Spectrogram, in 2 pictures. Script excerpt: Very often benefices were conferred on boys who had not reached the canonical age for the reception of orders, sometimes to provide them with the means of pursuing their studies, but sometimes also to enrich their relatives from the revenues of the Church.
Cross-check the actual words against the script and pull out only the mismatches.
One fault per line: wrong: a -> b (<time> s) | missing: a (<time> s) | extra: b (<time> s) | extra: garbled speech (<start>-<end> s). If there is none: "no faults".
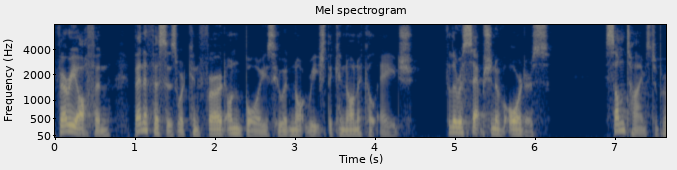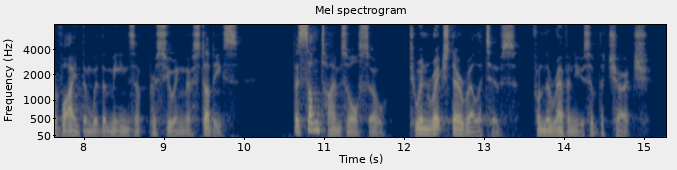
no faults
